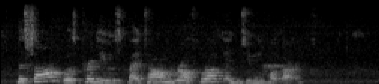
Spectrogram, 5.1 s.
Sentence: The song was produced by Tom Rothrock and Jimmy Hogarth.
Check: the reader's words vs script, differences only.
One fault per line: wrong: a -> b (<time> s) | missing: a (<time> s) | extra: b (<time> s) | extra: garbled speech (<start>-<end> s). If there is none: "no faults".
no faults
